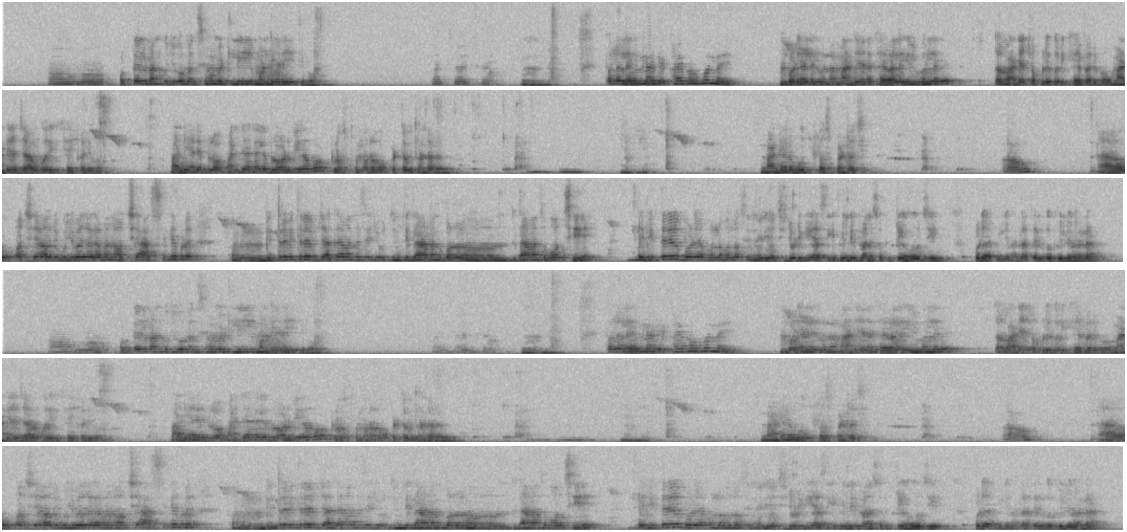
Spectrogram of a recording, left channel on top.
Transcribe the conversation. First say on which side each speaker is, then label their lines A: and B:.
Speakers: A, on the left; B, on the left.
A: ଓହୋ
B: ହୋଟେଲ ମାନ ଯ ମକ୍ସିମମ ଇଟଲି ମଣ୍ଡିଆରେ ହେଇଥିବ।
A: ଆଛା ଆଚ୍ଛା।
B: ହୁଁ। ଭଲ
A: ସେ
B: ଲାଗେ
A: ଭଲଲାଗେ ଖାଇବାକୁ ଭଲଲାଗେ?
B: ଭଲଲାଗିବ ନା ମାଣ୍ଡିଆରେ ଖାଇବା ଲାଗି ବି ଭଲଲାଗେ ତମେ ମାଣ୍ଡିଆ ଚକୁଳି କରିକି ଖାଇପାରିବ ମାଣ୍ଡିଆ ଯାଉ କରିକି ଖାଇପାରିବ ମାଣ୍ଡିଆରେ ବ୍ଲ ମାଣ୍ଡିଆ ଖାଇଲେ ବ୍ଲଡ଼ ବି ହବ ପ୍ଲସ ତମର ପେଟ ବି ଥଣ୍ଡା ରହିବ। <inaudible>
A: ଉହୁଁ।
B: ମାଣ୍ଡିଆ ମାଣ୍ଡିଆର
A: ହୁଁ,
B: ବୋହୁତ ପ୍ଲସ ପଏଣ୍ଟ ଅଛି।
A: ଆଉ
B: ଆଉ ଅଛି ଆହୁରି ବୁଲିବା ଜାଗାମାନେ ଅଛି ଆସିଲେ ଏପଟେ ଉଁ ଭିତରେ ଭିତରେ ଜାଗାମାନେ ସେ ଯୋଉ ଯେମିତି ଗାଁ ମାନଙ୍କୁ ଅ ଗାଁ ମନ ସବୁ ଅଛି। ଛି
A: ହୁଁ
B: ସେ ଭିତରେ ବଢିଆ ଭଲ ଭଲ ସିନେରୀ ଅ ଯୋଉଠିକି ଆସିକି ଫିଲିମ୍ ମାନେ ସୁଟିଂ ହୋଉଚି। ଓଡିଆ ଫିଲିମ୍
A: ହୁଁ
B: ହେଲା ତେଲଗୁ ଫିଲିମ ହେଲା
